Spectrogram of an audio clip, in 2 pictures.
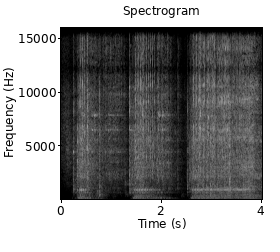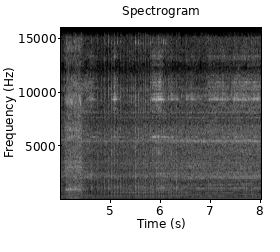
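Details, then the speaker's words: Homelite HT17 gas hedge trimmer, fuel lines found completely gone, rough two-stroke buzz catches after several primings and false starts, holds unsteadily with choke off then dies; something not letting it run. "All right, so something's not letting it run."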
